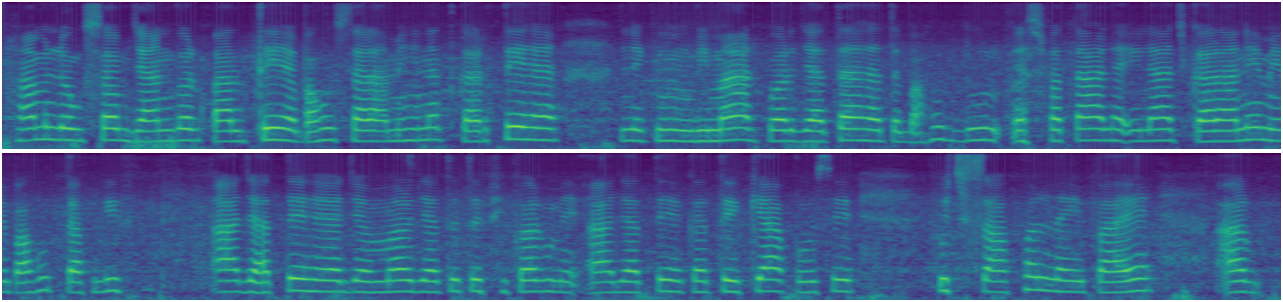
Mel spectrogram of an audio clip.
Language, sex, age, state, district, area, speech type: Urdu, female, 60+, Bihar, Darbhanga, rural, spontaneous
